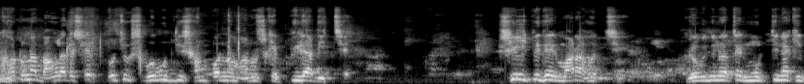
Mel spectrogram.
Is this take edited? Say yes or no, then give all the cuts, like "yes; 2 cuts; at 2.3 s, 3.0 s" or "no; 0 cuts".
no; 0 cuts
